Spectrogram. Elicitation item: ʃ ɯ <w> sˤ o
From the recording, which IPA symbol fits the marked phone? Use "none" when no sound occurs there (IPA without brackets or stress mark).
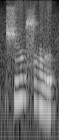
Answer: w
